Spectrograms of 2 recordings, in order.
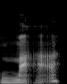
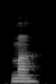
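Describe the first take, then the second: First: The pitch dips low and rises back up. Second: It is short and light with no pitch movement. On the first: "beginning kind of middle to low, falling down, and then rising back up again" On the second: "it's the absence of a tone"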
